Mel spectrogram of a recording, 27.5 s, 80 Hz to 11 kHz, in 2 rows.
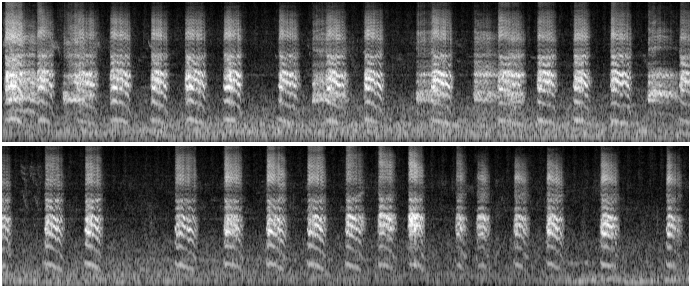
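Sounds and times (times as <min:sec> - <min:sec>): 
carrion crow Corvus corone cawing: 0:00.1 - 0:04.8, 0:05.5 - 0:07.7, 0:08.3 - 0:14.0, 0:14.6 - 0:15.8, 0:17.2 - 0:22.2, 0:22.8 - 0:25.0, 0:25.7 - 0:26.1, 0:27.0 - 0:27.4.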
